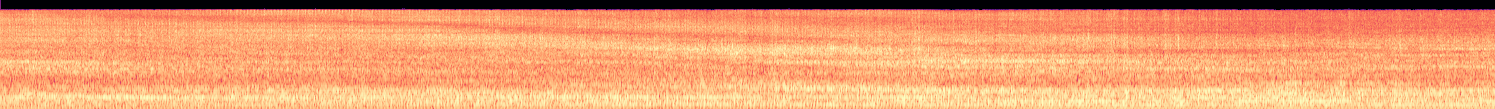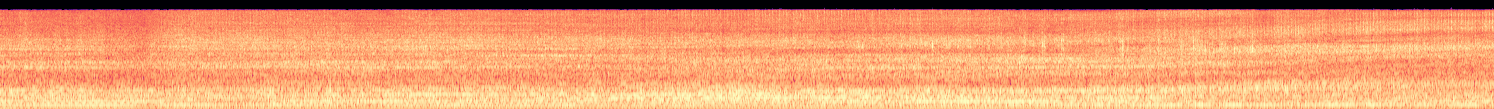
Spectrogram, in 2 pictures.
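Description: A lawn mower engine drones steadily, growing louder as it passes close and fading as it moves away.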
